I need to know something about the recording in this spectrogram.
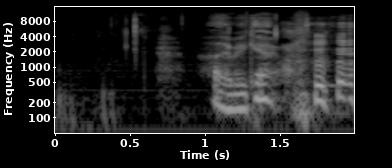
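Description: A young woman speaks brightly into a microphone.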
